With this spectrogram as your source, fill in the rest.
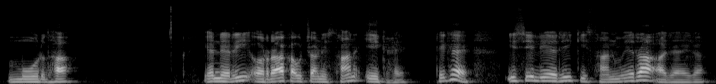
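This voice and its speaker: A man's voice: medium pitch, darkish tone. Patient man teaching grammar, dull audio. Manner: patient, repeats questions and answers them himself. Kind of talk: explaining a grammar lesson step by step.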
